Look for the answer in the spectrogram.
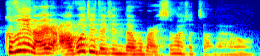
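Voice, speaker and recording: A woman's voice: a little high, sing-song, fast talker, vocal fry, a bit bright. A woman pastor preaching a sermon, earnestly repeating her points and calling on the congregation to answer. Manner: asks the congregation for responses. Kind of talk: leads closing prayer.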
